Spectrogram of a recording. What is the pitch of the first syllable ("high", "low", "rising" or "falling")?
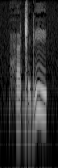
low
